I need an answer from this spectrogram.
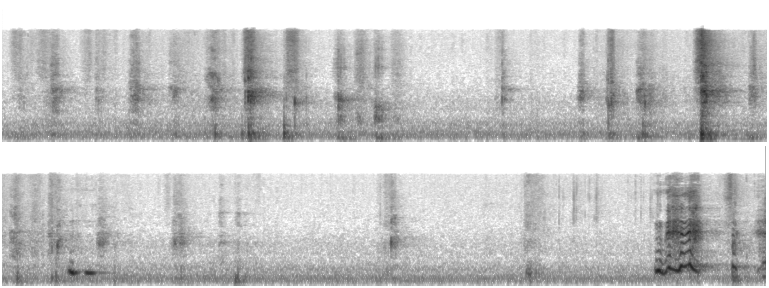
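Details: Rescued pet dog with cancer in a spinning sneezing fit: sharp, breathy snorting bursts come in irregular clusters with quiet gaps, a louder rough burst near the end.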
